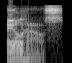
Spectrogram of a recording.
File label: "alehouse", British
